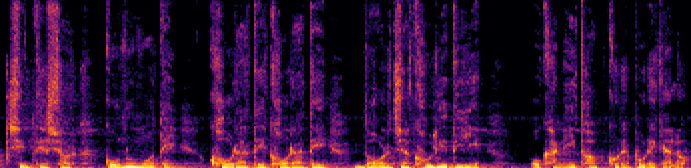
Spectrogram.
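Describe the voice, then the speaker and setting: A man narrating a scripted horror story dramatically, with suspenseful, deliberate pauses. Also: on the low side.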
